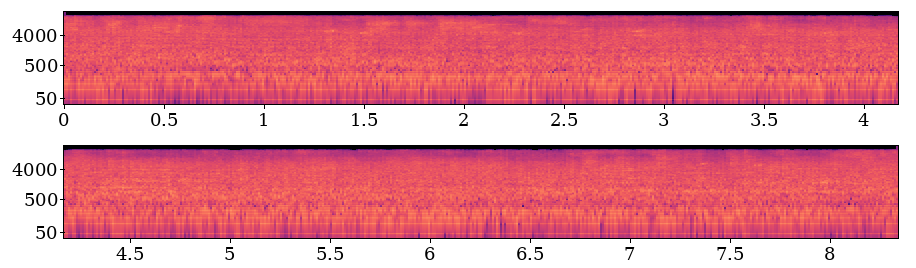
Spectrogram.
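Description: Freight cars of an intermodal train, flatcars loaded with highway trailers, rolling past close by: a loud, steady noise of steel wheels running on the rails.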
